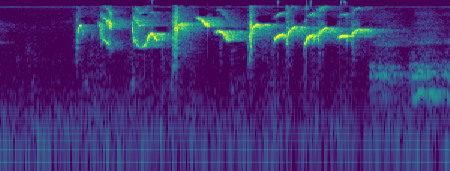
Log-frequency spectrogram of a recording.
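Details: Cinereous tit song for training other birds: a quick run of high, down-slurred twittering notes, closing with a few lower soft notes.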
